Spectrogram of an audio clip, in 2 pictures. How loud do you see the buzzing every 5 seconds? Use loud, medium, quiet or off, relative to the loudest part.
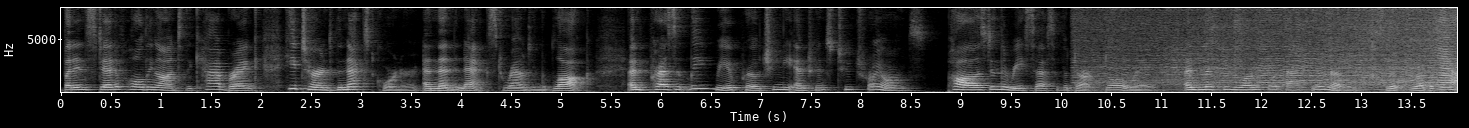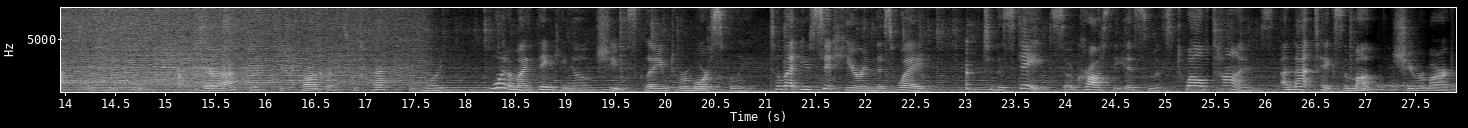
off, off, loud, loud, quiet, quiet.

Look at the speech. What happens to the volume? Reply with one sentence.
The volume of the speech stays about the same.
